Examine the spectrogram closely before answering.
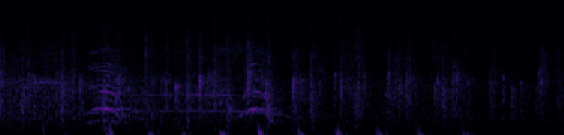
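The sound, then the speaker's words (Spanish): Faint applause from a church audience, steady clapping with a few distinct sharp claps standing out as people talk over it. “Let's give a hand to Joshua. Thank you. Démosle un aplauso a Josué.”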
